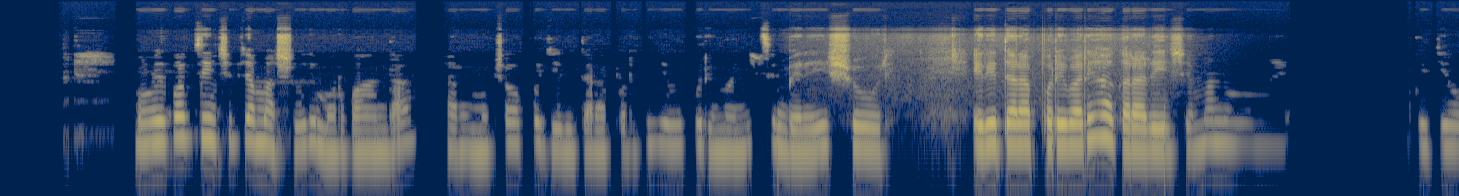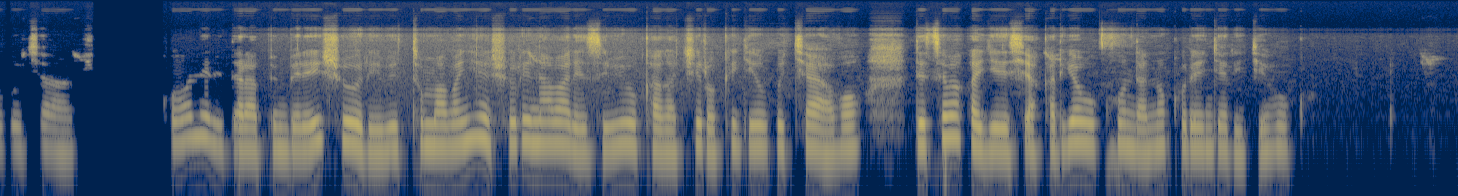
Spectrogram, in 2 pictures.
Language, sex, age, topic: Kinyarwanda, female, 25-35, education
